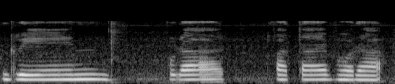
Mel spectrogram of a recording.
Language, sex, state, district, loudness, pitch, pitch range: Bengali, female, Assam, Hailakandi, -15 LUFS, 225 Hz, 220-230 Hz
